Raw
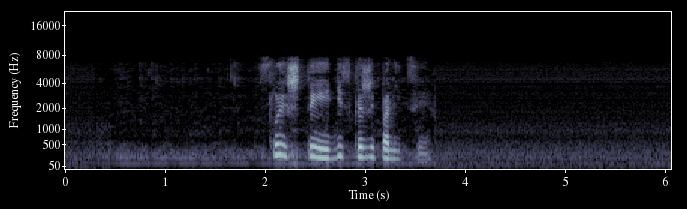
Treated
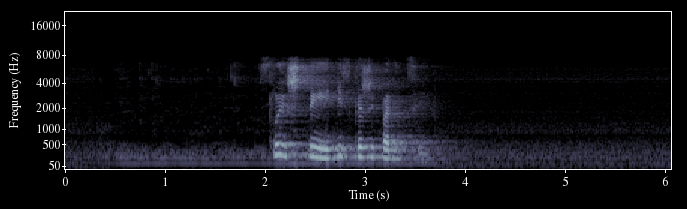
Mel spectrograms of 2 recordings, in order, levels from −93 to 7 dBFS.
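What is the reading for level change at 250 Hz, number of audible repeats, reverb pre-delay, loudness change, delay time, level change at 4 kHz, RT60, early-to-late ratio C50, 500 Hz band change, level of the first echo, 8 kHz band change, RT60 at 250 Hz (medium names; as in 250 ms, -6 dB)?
-6.0 dB, no echo, 14 ms, -6.0 dB, no echo, -5.5 dB, 1.1 s, 12.0 dB, -5.5 dB, no echo, no reading, 1.3 s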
